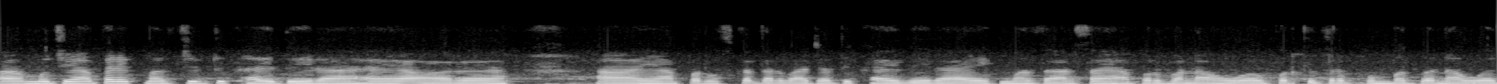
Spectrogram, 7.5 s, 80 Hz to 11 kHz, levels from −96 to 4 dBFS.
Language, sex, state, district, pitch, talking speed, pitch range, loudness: Hindi, female, Uttar Pradesh, Varanasi, 200 Hz, 255 wpm, 195-210 Hz, -13 LUFS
